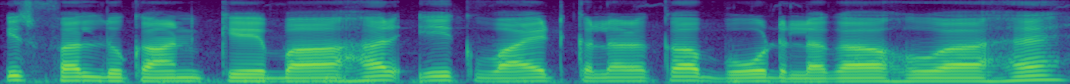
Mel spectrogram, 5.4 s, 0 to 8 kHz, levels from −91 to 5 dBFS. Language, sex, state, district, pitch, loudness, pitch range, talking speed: Hindi, male, Jharkhand, Ranchi, 120 Hz, -15 LUFS, 115-140 Hz, 145 wpm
